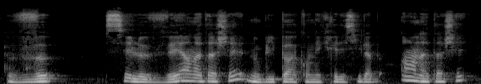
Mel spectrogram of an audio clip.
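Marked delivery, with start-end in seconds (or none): 0.1-0.5 V said as its sound "veu"; letter sound. Shown as a demonstration. Teacher giving pupils the sound of the letter, V sounded out as "veu". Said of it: "la lettre qui fait le son V".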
